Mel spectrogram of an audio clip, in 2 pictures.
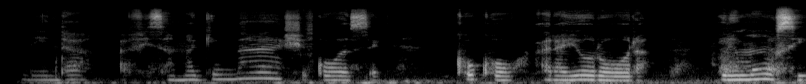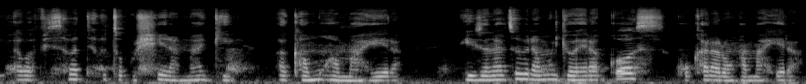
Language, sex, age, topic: Rundi, female, 18-24, agriculture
